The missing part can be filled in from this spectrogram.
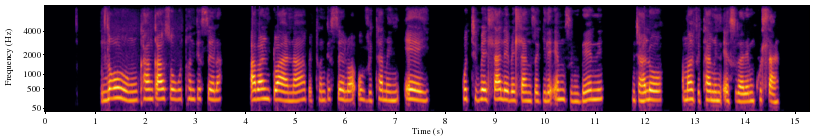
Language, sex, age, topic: North Ndebele, male, 25-35, health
